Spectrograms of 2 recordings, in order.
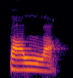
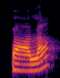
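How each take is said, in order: First: Palla with a longer, firmer L; double L. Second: Pala with a brief L; single L. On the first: Teacher labels it two L, palla with held LL. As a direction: hold the LL in palla. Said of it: "two L". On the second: Teacher labels it one L, Pala said lightly. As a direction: keep the L in Pala short and light. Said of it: "one L". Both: Shown as a demonstration.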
